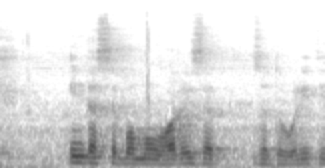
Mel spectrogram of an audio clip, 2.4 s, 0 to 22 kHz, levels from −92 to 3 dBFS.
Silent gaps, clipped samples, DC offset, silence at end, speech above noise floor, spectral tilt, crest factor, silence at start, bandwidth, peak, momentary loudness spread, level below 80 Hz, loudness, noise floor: none; under 0.1%; under 0.1%; 0 s; 21 dB; -7.5 dB/octave; 16 dB; 0 s; 14.5 kHz; -16 dBFS; 12 LU; -60 dBFS; -32 LUFS; -53 dBFS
